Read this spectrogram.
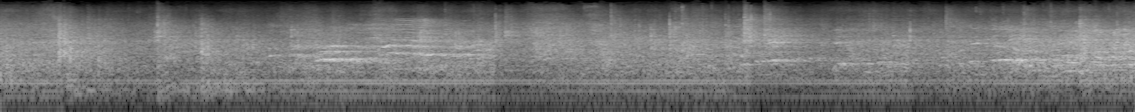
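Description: Ice skates scrape and carve across the ice in an echoing arena.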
